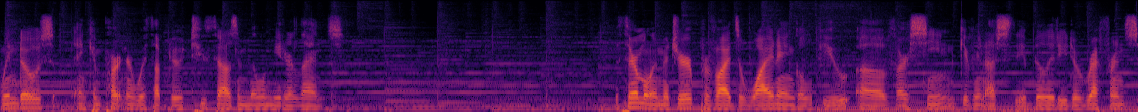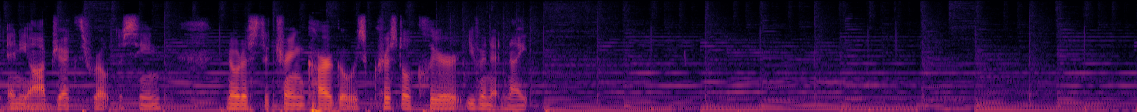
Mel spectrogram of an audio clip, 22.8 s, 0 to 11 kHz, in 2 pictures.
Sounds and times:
Speech: 0.0s - 3.5s, 6.2s - 13.0s, 13.6s - 16.7s
Music: 0.0s - 22.7s.

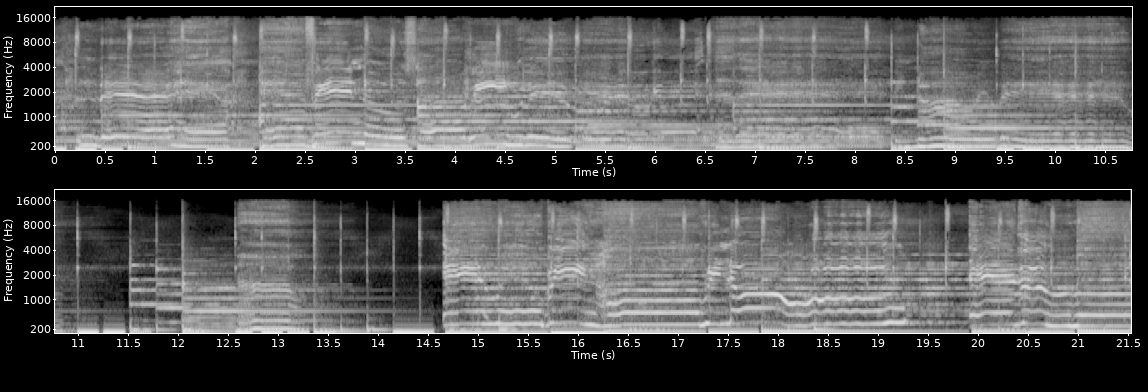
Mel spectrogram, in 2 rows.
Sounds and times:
Jazz: 0.0s - 21.5s
Music of Africa: 0.0s - 21.5s.

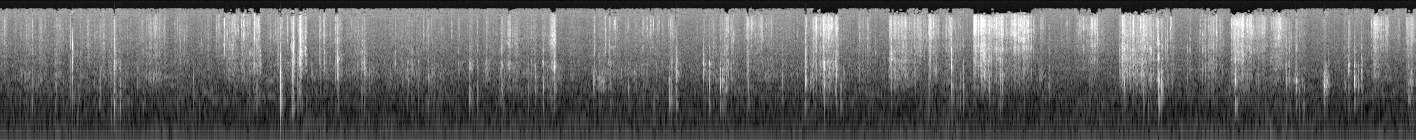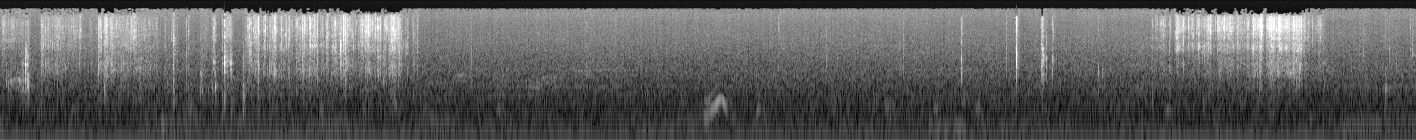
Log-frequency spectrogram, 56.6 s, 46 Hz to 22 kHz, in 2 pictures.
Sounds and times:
Crumpling, crinkling: 0.0s - 36.7s, 51.3s - 54.9s.

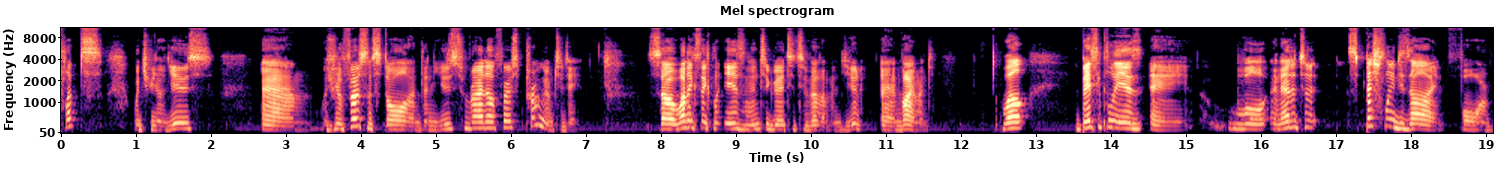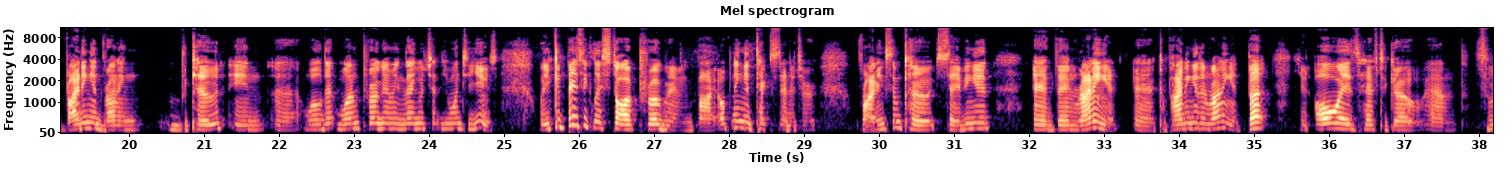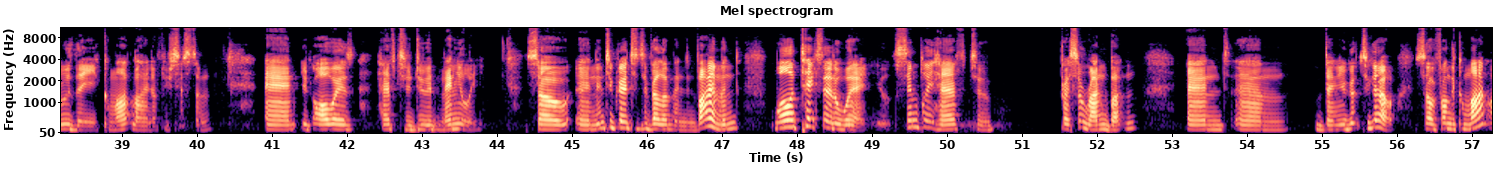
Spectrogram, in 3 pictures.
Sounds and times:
Speech: 0.0s - 2.1s, 2.7s - 11.7s, 12.4s - 50.6s, 51.5s - 52.6s, 53.2s - 57.2s.

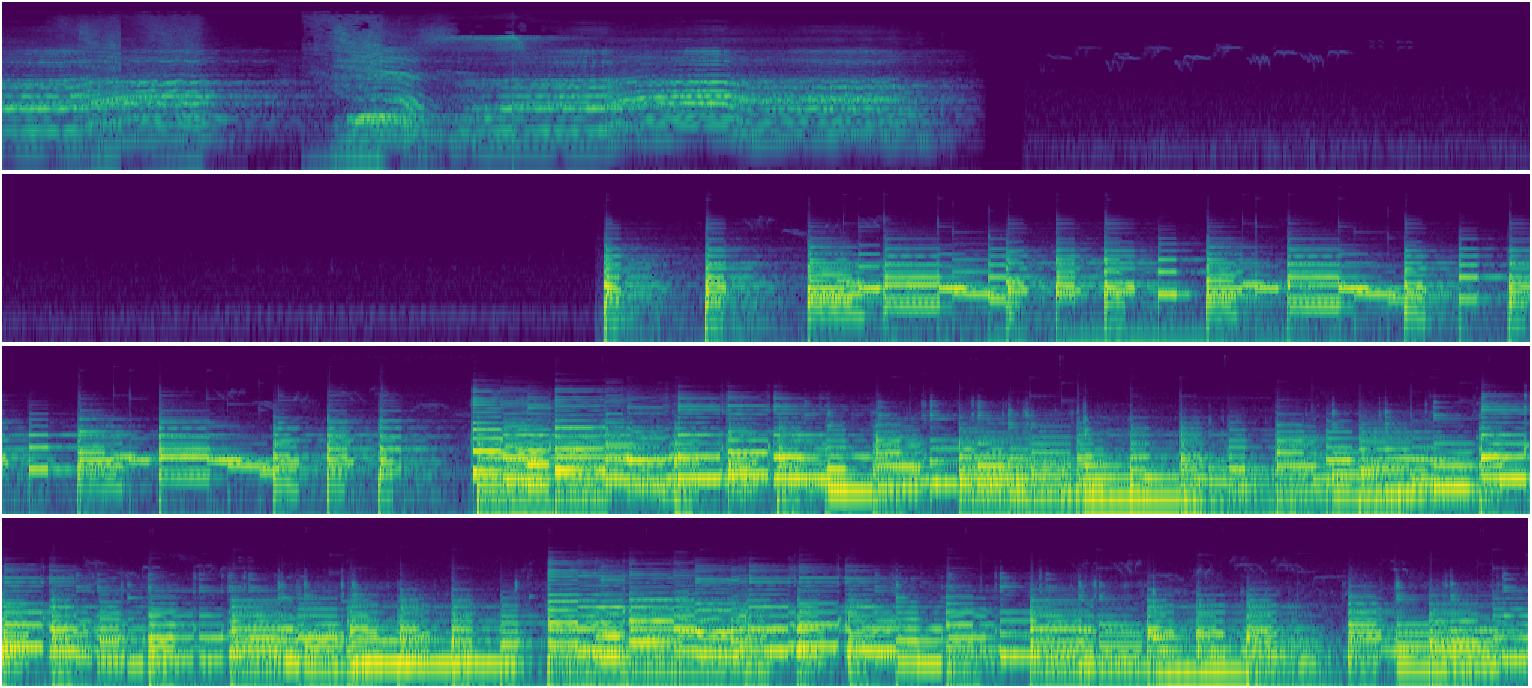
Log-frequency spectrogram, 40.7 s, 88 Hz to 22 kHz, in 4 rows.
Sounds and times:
Guitar: 14.2s - 40.7s.

